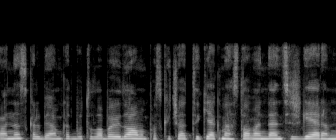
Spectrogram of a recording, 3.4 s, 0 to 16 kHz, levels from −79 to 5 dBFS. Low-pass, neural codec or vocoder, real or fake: 10.8 kHz; none; real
